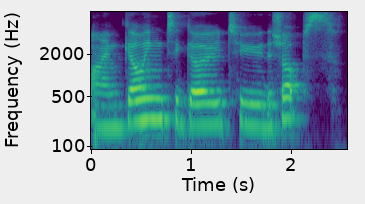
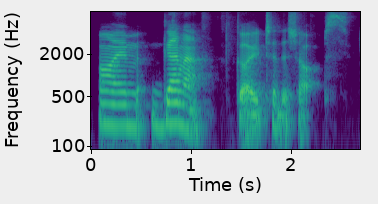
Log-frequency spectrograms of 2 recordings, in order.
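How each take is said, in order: First: 'Going to' is said in full. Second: 'Going to' is reduced to 'gonna'. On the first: "I can use the word going" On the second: "but I can say gonna"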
